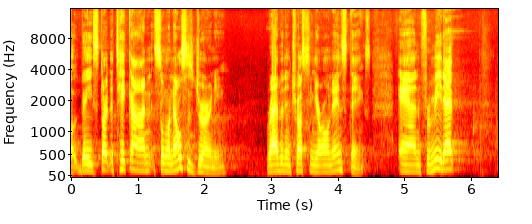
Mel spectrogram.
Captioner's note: none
